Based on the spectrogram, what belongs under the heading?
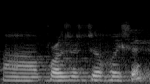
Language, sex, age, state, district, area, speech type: Assamese, female, 45-60, Assam, Majuli, urban, spontaneous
